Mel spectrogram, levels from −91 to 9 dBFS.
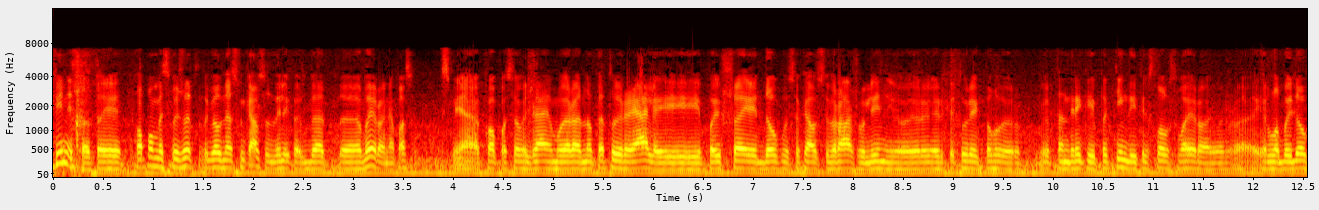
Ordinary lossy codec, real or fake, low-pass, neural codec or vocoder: AAC, 48 kbps; fake; 7.2 kHz; codec, 16 kHz, 8 kbps, FunCodec, trained on LibriTTS, 25 frames a second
